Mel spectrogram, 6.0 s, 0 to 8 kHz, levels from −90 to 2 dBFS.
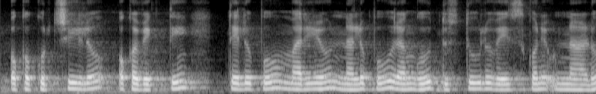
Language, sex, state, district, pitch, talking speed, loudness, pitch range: Telugu, female, Telangana, Komaram Bheem, 180 Hz, 110 wpm, -17 LUFS, 175-185 Hz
